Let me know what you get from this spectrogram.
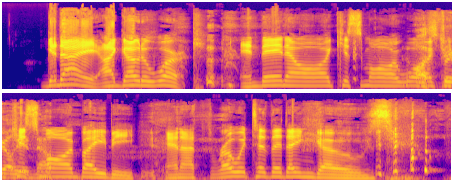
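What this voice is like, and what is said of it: Imitates another person's voice, Aussie-like. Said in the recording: “your impression, Liam Gallagher is a villain from Sweeney Todd ... slash ... Crocodile Dundee”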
